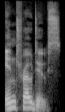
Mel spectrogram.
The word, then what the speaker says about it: introduce: out loud for example the word introduce is pronounced with a stress at the end so it sounds like this introduce sometimes where you put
